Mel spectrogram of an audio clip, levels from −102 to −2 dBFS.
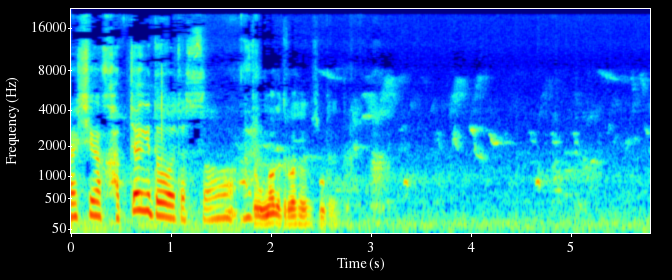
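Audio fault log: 1.74–5.79 s, time-stretched section: from 1.74 s to the end, the pace jumps to about 1.71 times the original while pitch holds, so the audio turns rushed. Likely cause is software compressing this span to fit a length, dropping short segments to preserve pitch.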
